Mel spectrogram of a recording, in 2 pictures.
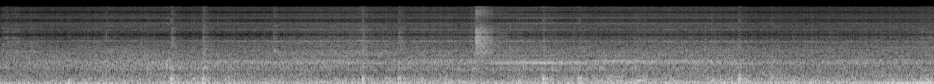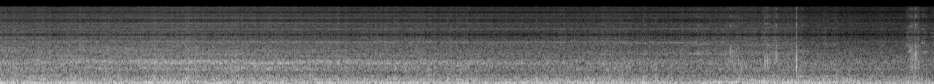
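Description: Electric regional train passing slowly along the station tracks: a steady rumble of wheels on rails, with a few sharp clicks and a faint high whine in the middle.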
